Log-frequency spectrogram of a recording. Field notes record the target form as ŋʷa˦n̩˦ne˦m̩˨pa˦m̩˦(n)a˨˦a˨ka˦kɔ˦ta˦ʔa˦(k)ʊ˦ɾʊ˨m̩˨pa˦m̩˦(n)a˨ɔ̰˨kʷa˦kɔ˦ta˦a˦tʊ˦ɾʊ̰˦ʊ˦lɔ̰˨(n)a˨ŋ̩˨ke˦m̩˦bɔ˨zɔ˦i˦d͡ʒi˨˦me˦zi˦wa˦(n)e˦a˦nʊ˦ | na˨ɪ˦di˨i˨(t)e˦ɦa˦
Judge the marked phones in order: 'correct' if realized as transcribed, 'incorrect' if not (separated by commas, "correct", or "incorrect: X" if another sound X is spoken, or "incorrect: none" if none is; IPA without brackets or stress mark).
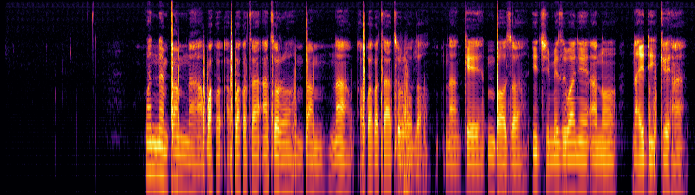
correct, incorrect: t, correct, correct, incorrect: ɲ, incorrect: k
